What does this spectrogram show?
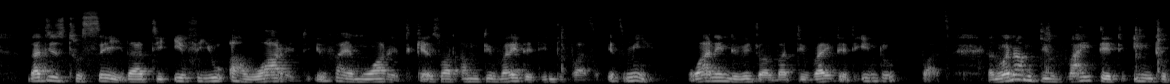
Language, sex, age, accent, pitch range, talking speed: English, male, 50-69, South African, 125-160 Hz, 165 wpm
